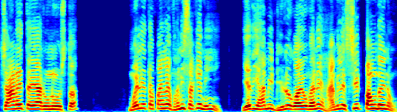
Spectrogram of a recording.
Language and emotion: Nepali, angry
